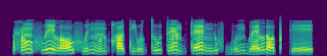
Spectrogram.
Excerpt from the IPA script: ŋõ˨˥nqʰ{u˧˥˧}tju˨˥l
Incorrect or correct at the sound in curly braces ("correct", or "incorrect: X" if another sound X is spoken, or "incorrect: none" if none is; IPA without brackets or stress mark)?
incorrect: u˨˥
